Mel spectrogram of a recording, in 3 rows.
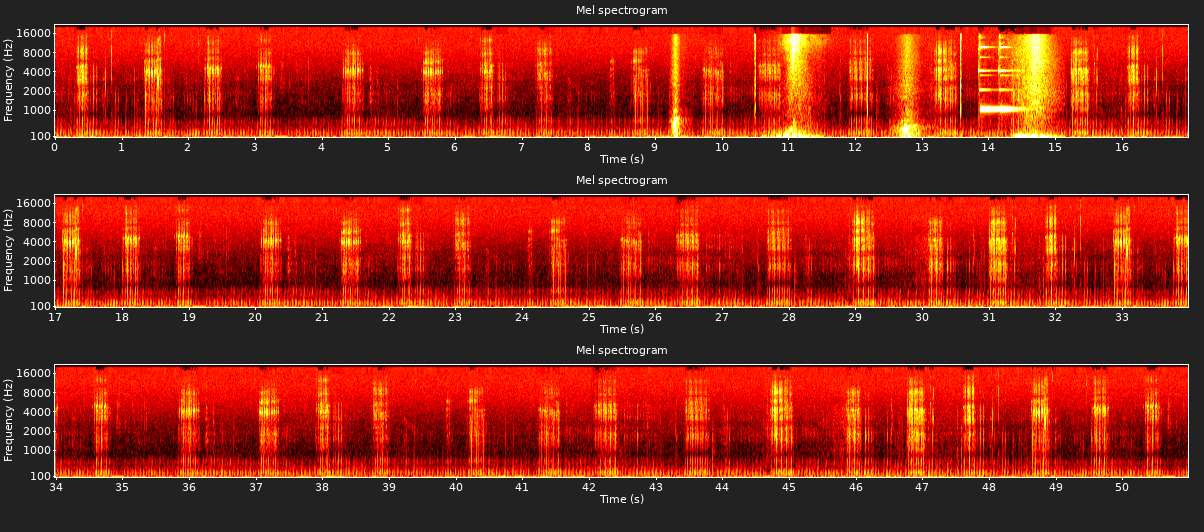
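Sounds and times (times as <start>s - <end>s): cat purring: 17.2s - 50.9s.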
